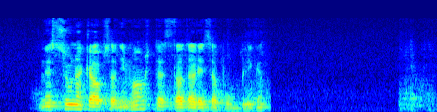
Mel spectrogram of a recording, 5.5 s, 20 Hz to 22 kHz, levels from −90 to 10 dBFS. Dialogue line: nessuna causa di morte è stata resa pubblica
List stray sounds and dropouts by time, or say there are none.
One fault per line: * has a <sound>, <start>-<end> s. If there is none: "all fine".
all fine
